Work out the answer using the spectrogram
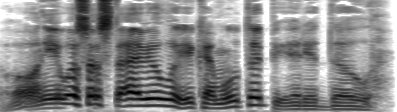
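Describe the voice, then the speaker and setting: Man doing a cold, bassy henchman. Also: moderate pace, creaky, no echo, heavily acted. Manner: bass, calm, indifferent interrogation.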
